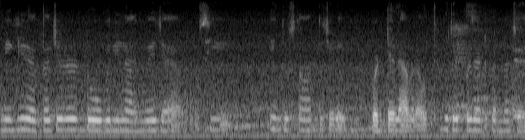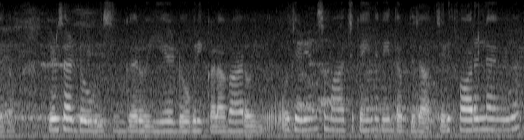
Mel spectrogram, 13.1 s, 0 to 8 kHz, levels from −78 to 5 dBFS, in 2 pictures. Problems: constant background noise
